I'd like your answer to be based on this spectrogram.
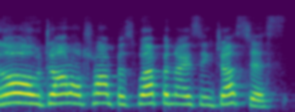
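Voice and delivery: mocking, high, whiny crybaby voice. Speaker mocks liberals complaining about the prosecutions, mock whining. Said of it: "these liberals that are crying, going".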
